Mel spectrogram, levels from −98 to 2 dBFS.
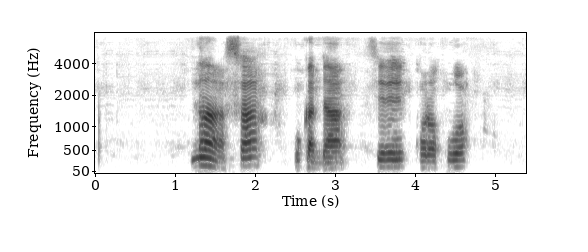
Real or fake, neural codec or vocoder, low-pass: fake; codec, 44.1 kHz, 3.4 kbps, Pupu-Codec; 7.2 kHz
